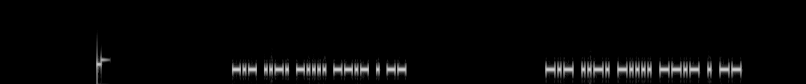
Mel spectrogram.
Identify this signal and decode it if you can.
Morse code, heard as a keyed tone, about 36 wpm, 700 Hz. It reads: KF6QEM KF6QEM
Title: Speed Racing - USA 2x3 Call Signs 30wpm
